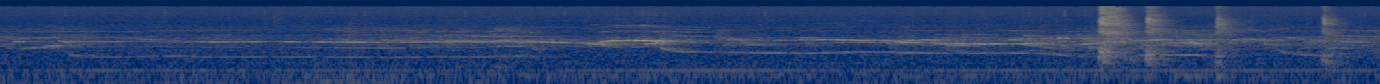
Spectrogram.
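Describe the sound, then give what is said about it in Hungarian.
Several wolves howl together in overlapping, sliding tones, some voices low and steady, others rising and wavering higher, building into a loud chorus with a few sharp clicks near the end. “Itt a zöld vonal kijelzik, hogy mikor hány farkas szól bele.”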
